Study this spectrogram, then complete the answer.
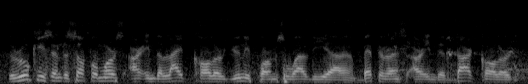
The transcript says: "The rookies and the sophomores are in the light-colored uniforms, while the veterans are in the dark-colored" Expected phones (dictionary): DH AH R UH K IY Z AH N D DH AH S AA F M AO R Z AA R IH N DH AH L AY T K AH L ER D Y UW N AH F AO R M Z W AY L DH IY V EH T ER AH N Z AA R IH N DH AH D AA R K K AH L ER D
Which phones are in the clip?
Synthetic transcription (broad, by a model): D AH R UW K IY S AH N D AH S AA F M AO R S AA R IH N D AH L AY T K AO L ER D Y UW N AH F AO R M S W AY L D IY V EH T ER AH N S AA R IH N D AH D AA R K K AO L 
